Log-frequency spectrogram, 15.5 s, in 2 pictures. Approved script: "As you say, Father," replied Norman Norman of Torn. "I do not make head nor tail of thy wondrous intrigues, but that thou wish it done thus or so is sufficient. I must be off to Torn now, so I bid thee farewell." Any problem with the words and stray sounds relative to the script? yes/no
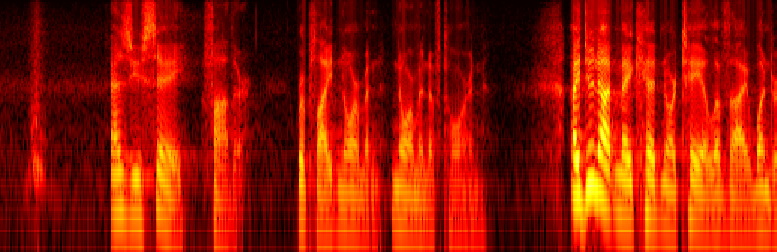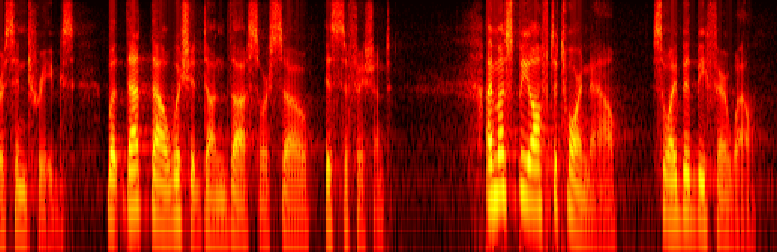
yes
